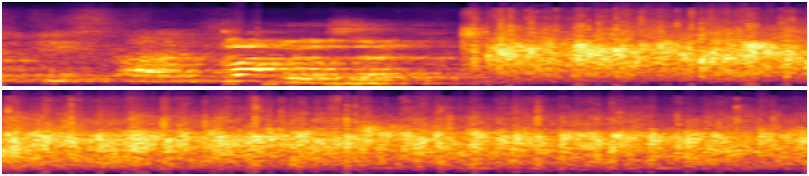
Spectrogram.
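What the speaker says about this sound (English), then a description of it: "Clap for yourself." A voice speaks briefly, then loud, dense applause breaks out from the audience at an International Day of the Girl Child event in Nigeria. The clapping holds steady and strong to the end.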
